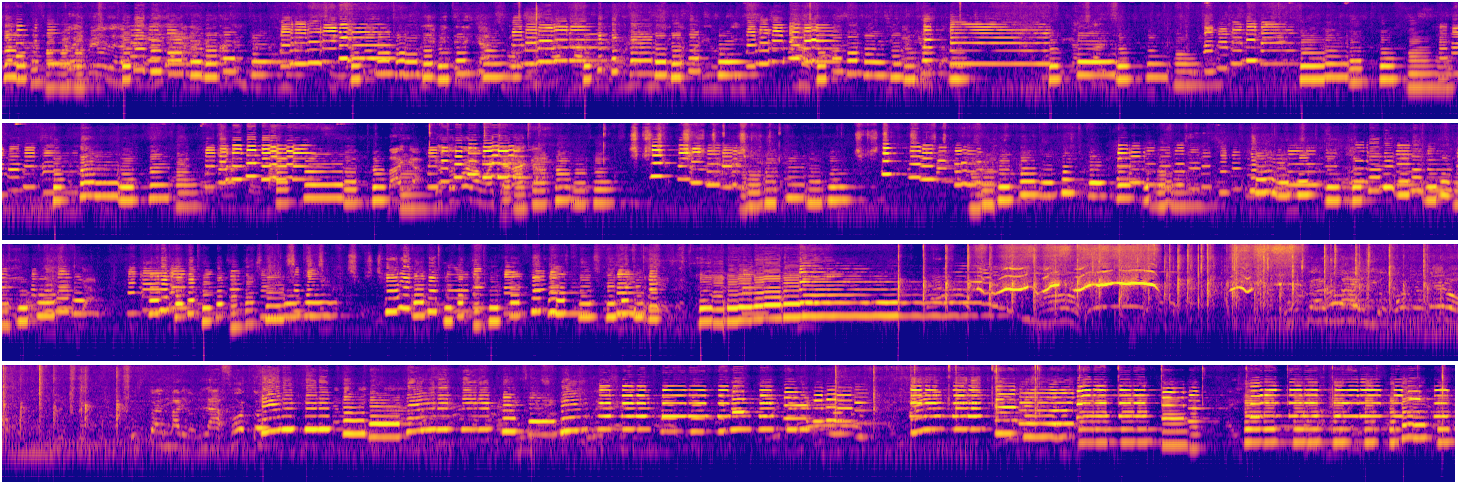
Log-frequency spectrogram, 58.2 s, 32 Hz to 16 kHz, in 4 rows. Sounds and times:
Brass instrument: 0:00.0 - 0:44.0, 0:46.2 - 0:58.2
Saxophone: 0:00.0 - 0:44.8, 0:45.7 - 0:58.2.

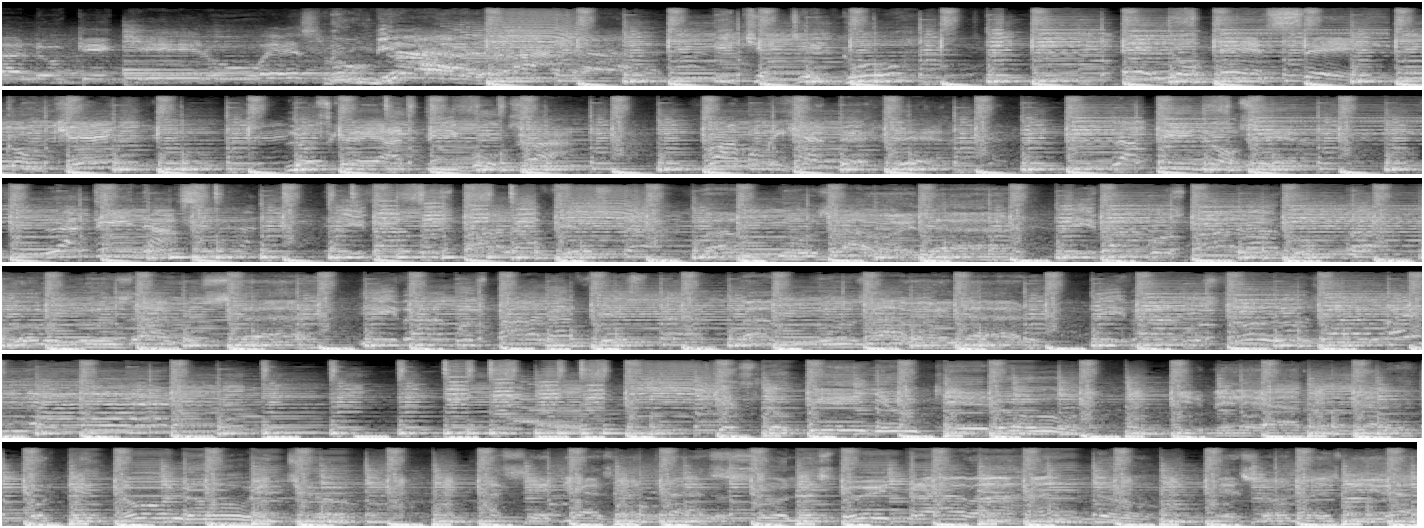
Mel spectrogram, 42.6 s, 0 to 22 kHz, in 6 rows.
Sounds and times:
Dance music: 0:00.0 - 0:42.5.

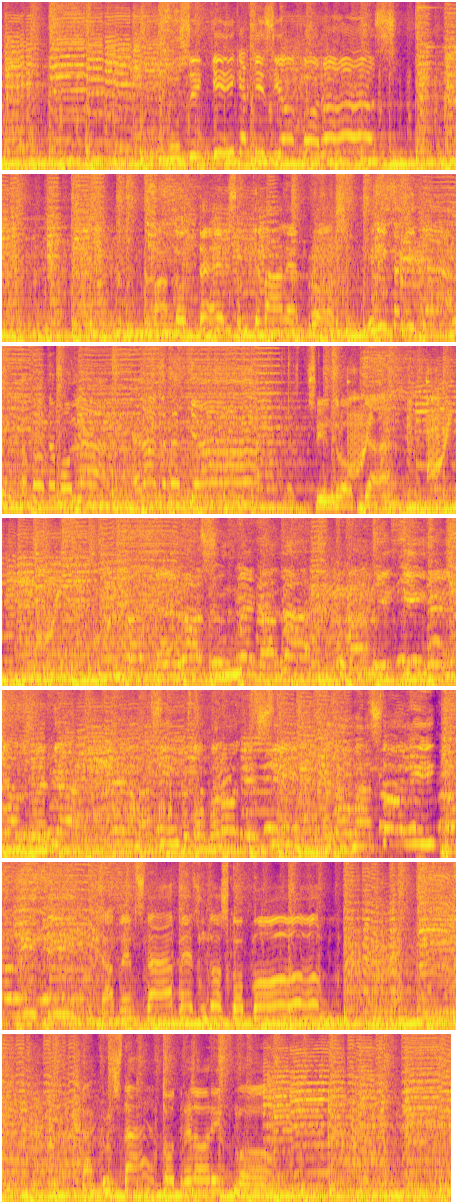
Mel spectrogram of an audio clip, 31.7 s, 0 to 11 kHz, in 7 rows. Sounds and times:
Music: 0:00.0 - 0:31.7.

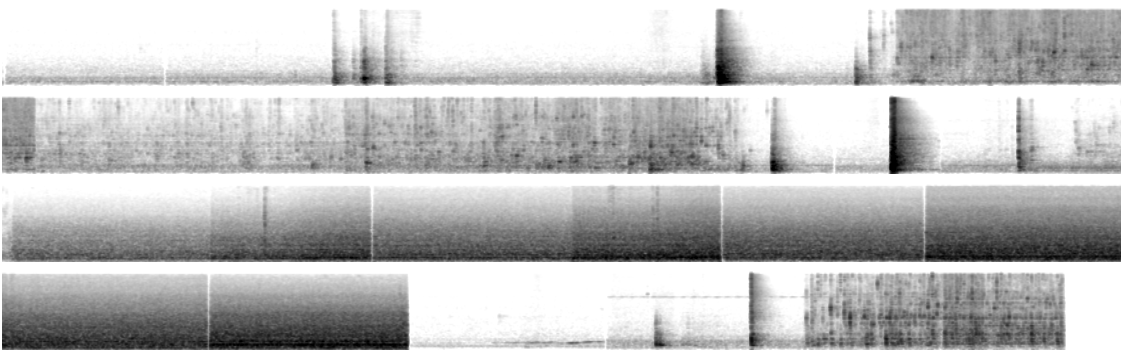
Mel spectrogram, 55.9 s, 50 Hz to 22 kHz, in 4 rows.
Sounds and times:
Air conditioning: 0:27.1 - 0:47.1.

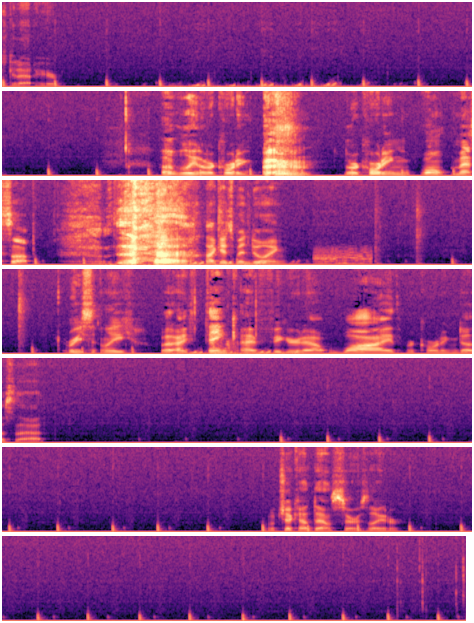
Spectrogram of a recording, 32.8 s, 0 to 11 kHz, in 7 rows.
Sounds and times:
Speech: 0:00.0 - 0:00.6, 0:06.3 - 0:09.7, 0:11.2 - 0:12.3, 0:14.7 - 0:19.2, 0:26.2 - 0:27.5.

